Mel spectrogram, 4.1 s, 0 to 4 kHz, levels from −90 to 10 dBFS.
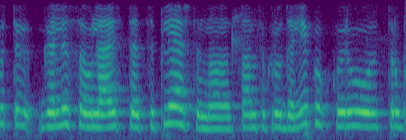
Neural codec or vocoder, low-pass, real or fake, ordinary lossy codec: none; 3.6 kHz; real; Opus, 32 kbps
